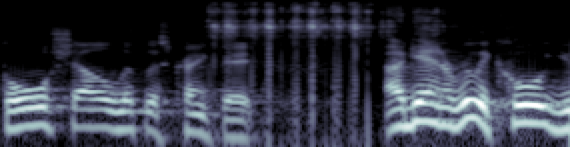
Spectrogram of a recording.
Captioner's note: bait rattling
